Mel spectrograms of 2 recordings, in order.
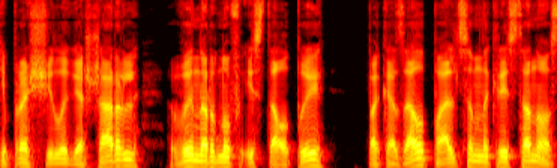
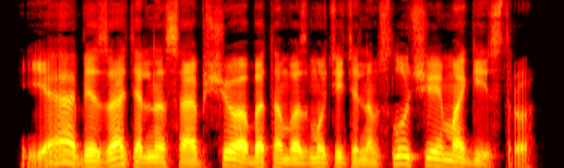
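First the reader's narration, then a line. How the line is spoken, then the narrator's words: Bored voice. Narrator (Russian): скучным голосом произнес принц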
